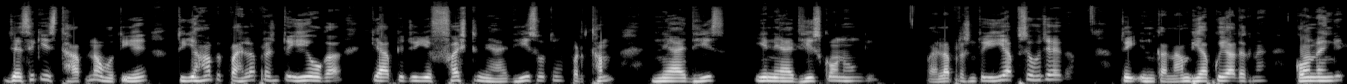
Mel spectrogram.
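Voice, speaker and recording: A man's voice: a little high, creaky, no echo. A man teaching a classroom lecture, repeating key points, quizzing his students and calling them "beta".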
